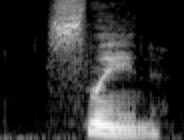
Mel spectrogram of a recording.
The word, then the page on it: slain: American English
